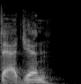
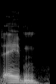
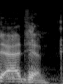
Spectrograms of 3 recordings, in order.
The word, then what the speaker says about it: Adyen: Should I tell you that it's pronounced Adyen? – No, which is why I'm continuing to pronounce it Adyen. But yeah, let's go with Adyen.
